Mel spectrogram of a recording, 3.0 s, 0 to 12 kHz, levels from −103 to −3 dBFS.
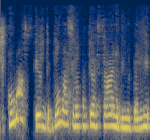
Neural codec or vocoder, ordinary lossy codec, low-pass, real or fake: codec, 44.1 kHz, 1.7 kbps, Pupu-Codec; AAC, 48 kbps; 10.8 kHz; fake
